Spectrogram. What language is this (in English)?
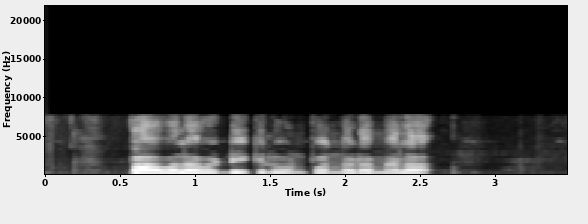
Telugu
